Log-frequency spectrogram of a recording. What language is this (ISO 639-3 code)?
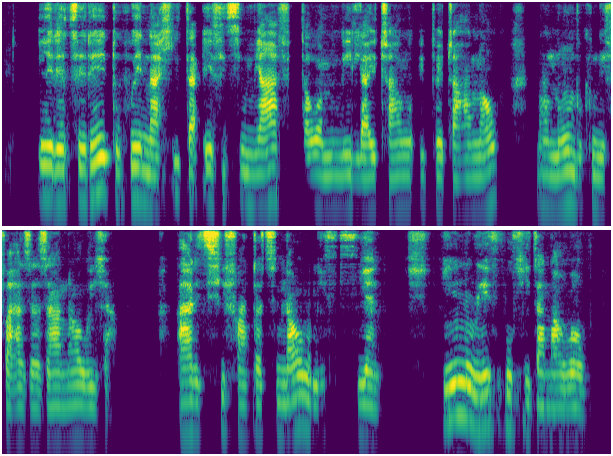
msh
